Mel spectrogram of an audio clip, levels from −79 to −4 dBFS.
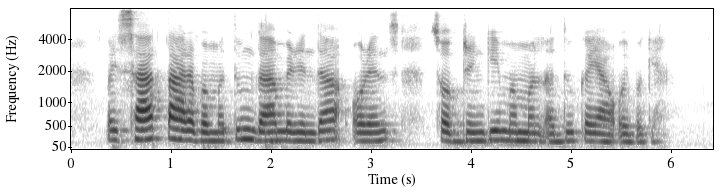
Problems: none marked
